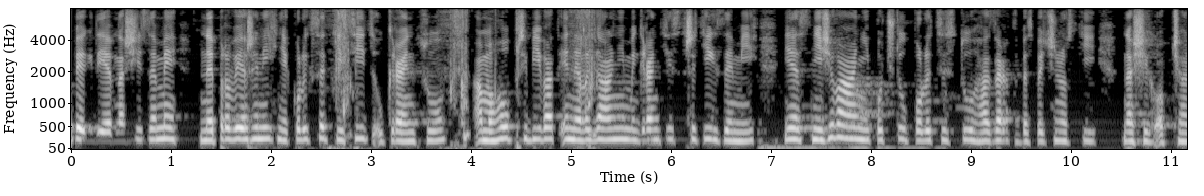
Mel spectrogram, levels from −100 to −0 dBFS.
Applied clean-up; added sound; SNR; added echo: classical method spectral subtraction.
